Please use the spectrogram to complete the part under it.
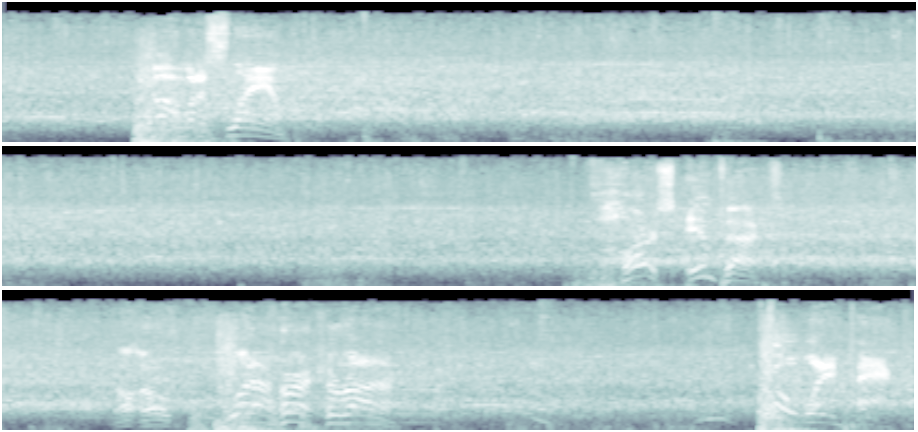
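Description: Bodies slam heavily onto a wrestling ring mat with loud thuds.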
